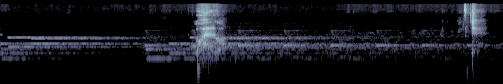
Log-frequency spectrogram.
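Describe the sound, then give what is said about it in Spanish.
Two heavy, breathy exhales from someone on the other side of a stone wall, one around the middle and another near the end, over a low, steady musical drone. No one speaks. “Pero nosotros nos acercamos hacia esa pared de piedra y no vemos nada, solo vemos la pared y como nuestra vista se acerca y se acerca y se acerca, pero al otro lado escuchamos a alguien respirar.”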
